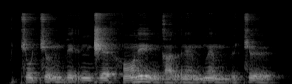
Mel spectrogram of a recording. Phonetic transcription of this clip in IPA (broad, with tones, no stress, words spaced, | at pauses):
co˨˩cɵ˧˩˧mbe˨˩rnd͡ʒɛ˨˩ hɔ̃˨˦ɾe˥˨ ŋɡa˨˩rɛ̃˨˩mbɛ̃˥˨ mbʏ˧˩˧cø˥˨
